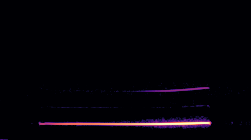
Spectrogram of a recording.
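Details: Desert rain frog, an arid-area frog, gives a single drawn-out, pure whistle held steady for about two seconds, rising slightly at the end before stopping abruptly; easily confused with a flufftail.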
